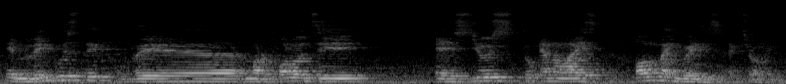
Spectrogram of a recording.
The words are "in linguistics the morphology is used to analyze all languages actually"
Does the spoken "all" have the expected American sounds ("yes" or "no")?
no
